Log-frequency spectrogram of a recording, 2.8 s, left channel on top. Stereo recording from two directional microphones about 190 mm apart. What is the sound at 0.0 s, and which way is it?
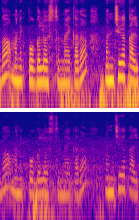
A woman's voice, 35° left (ahead or behind).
